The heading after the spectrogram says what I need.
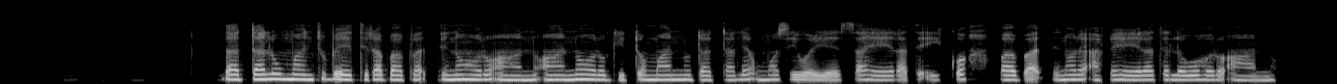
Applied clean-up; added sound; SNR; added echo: none; none; none; none.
